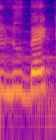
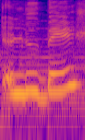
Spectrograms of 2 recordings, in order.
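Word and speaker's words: Lübeck: back actually from lubeck or should i say lubesh ludi is not pronounced to lubeck it's pronounced lubish alright so we're making them our vassal we're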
